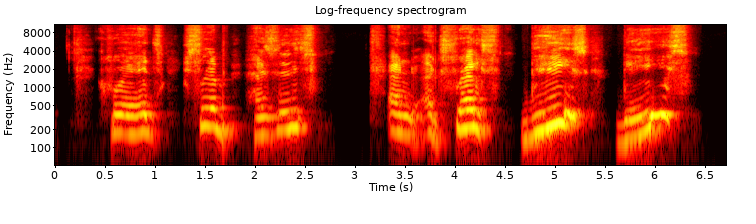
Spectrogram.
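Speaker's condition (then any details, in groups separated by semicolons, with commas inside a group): Brain injury; wheelchair user; practising walking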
